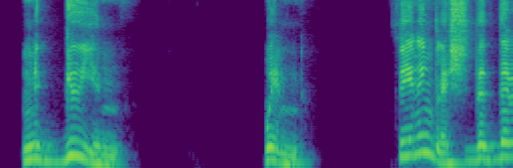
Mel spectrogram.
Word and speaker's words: Nguyen: Pronounced win, is it? How'd you get win out of that? Nguyen.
